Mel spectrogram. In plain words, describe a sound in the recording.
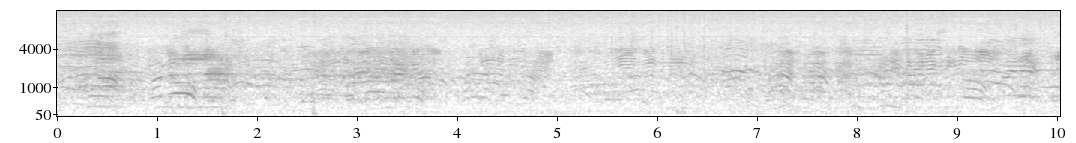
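A ball is kicked on a grass field.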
